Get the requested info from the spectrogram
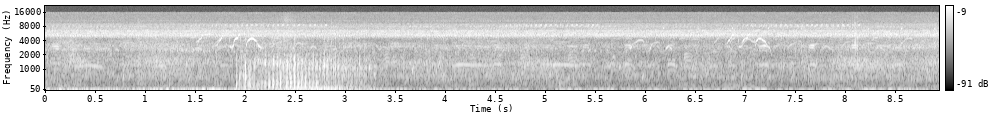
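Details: A hippo from a pod at sunset at Duba Plains, Okavango Delta, gives one deep, rough grunt lasting about a second. Faint chirping and a constant hiss follow.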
